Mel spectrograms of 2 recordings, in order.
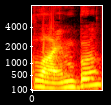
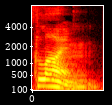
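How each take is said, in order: First: A B sound is heard at the end. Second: No B sound is heard at the end. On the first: The speaker calls it wrong. "It isn't climb" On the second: The speaker calls it right. "we don't pronounce be"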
